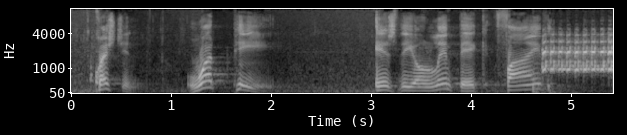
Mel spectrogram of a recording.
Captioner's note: alarm sounds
